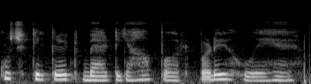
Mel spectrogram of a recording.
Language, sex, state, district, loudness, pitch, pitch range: Hindi, male, Himachal Pradesh, Shimla, -18 LUFS, 195 Hz, 190-225 Hz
